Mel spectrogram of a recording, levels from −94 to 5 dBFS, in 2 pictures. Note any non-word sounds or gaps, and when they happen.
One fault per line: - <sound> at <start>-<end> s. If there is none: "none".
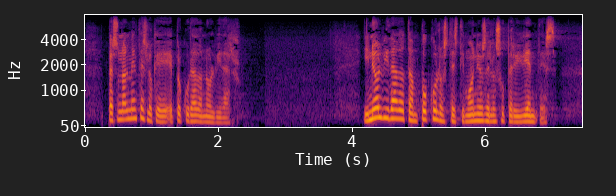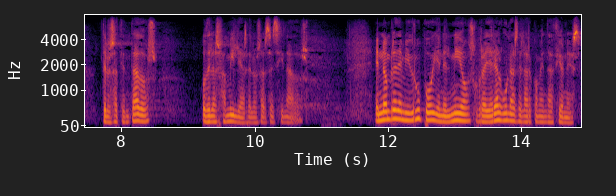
none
